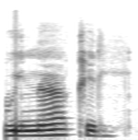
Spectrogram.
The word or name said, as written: winaqil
